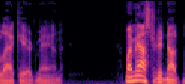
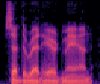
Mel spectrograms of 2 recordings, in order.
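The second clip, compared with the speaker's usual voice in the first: ordinary delivery, nothing marked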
